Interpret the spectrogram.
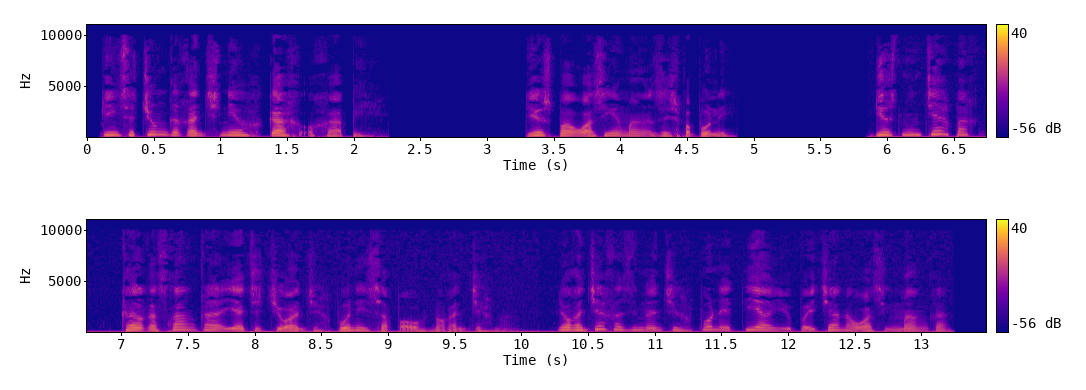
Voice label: good news quechua bolivian sucre; bible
